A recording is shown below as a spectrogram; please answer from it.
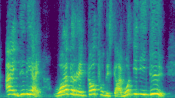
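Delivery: very high-pitched put-on South African twang. Retelling what a south african touch judge asked at half time: imitating a south african accent. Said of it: "and excuse my accent".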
